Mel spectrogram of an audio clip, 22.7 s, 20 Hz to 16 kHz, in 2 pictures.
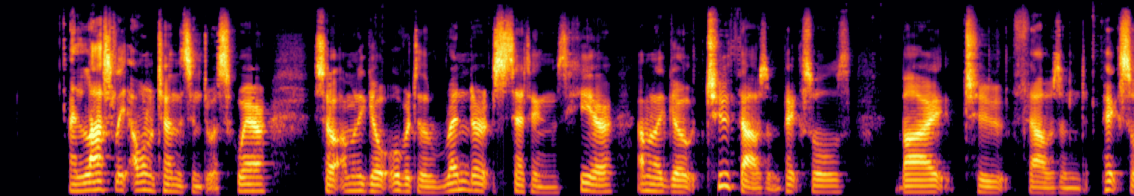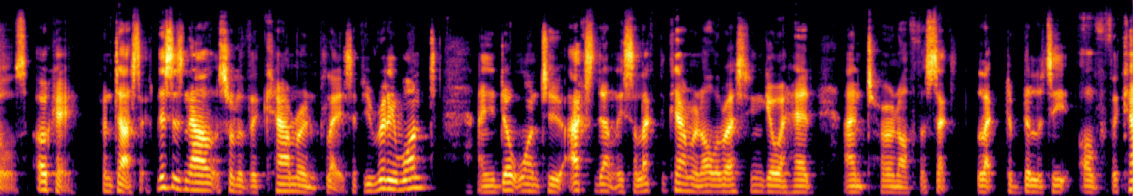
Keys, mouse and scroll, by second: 3.7 click, 6.9 typing, 8.4 click, 9.7-10.2 typing, 12.4 click, 14.9 click.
